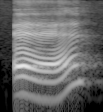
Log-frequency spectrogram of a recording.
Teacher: э нижняя челюсть продвигается вперёд язык отодвигается назад а МДС э мягкий гласный передний язычный сверх краткий кончик языка касается нижних зубов произносится кратко и нечётко э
